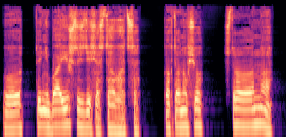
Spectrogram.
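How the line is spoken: Uncertain question. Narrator (Russian): неуверенно спросила

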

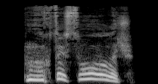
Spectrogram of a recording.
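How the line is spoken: Sudden exclamation. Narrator (Russian): вдруг воскликнул он

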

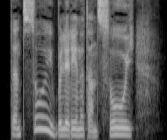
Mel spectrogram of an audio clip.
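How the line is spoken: Soft pleasant humming. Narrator (Russian): Мягко напевал он, и голос его был вовсе неплох

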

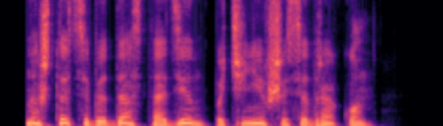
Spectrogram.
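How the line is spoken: Trembling question. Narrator (Russian): спросил я дрожащим голосом

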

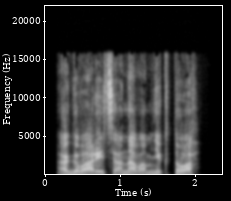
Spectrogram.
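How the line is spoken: Driver snorting. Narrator (Russian): хмыкнул погонщик

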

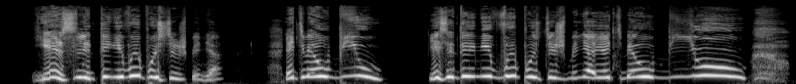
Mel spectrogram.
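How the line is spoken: Shrieking wail. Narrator (Russian): Он скорее провопил, чем говорил

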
